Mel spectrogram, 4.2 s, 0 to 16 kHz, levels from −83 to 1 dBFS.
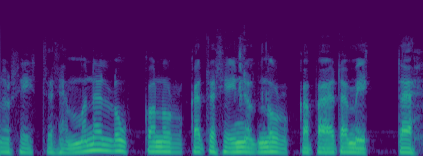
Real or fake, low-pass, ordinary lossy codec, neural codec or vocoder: real; 10.8 kHz; MP3, 48 kbps; none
